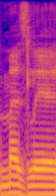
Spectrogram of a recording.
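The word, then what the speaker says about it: Meslier: with a chance for mesli a silent s had a good save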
